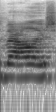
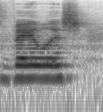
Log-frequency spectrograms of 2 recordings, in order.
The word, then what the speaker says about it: Valish: pronounce it wrong because my last name is valish and every time somebody says Vish it kind of makes me die a little inside and so I'm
